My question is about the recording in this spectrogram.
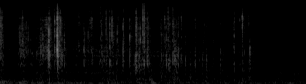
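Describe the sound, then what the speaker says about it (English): A plastic bag of clear model kit parts for a B-52 bomber is sliced open and handled, giving bursts of close, crisp crinkling and rustling for about two and a half seconds before quieting. "I'll cut this open and then I'll put them in another"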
